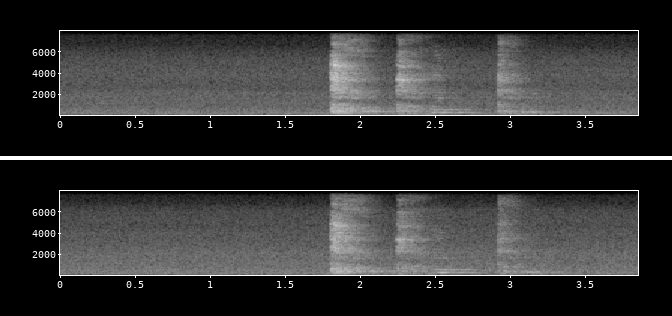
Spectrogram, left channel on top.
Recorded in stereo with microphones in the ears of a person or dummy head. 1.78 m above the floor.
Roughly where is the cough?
Centre.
